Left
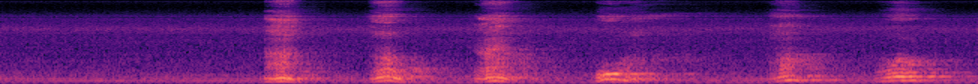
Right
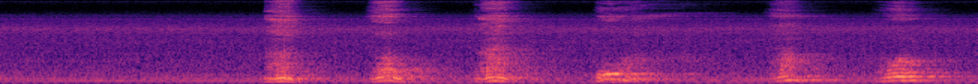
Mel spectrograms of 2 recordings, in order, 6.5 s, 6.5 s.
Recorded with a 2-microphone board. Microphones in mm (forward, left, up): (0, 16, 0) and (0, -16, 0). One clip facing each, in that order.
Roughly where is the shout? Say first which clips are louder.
Even; left.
